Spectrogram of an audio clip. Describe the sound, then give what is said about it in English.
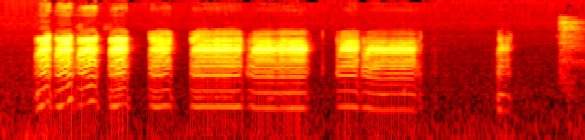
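Loud, nasal duck-like quacks, four quick ones followed by longer drawn-out calls that sag downward in pitch like a sad trombone, then a couple of faint short bursts. “Duck sad trombone.”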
